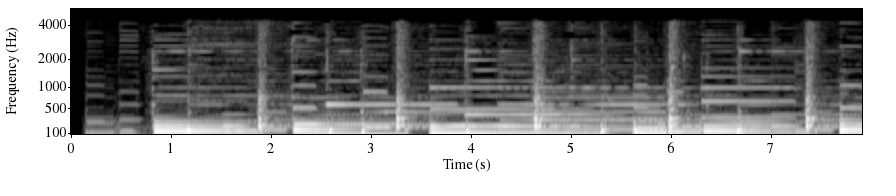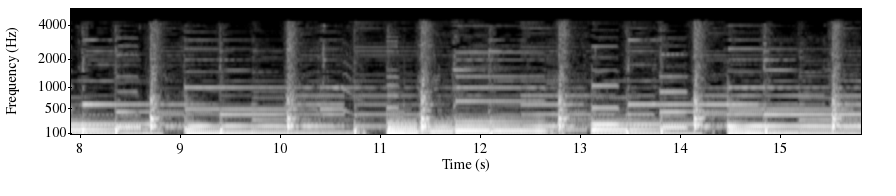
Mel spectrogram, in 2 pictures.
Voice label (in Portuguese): Neutro, fem; Telemensagens 2017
